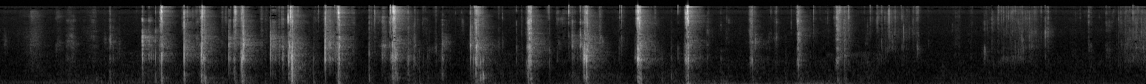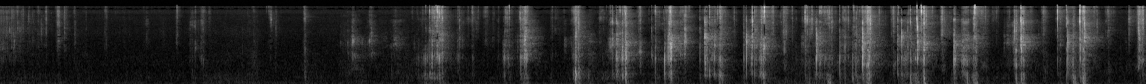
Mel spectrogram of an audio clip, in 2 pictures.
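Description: Thick slime being squeezed and stretched by hand, giving dense runs of sharp sticky clicks and pops, with a quieter stretch in the middle.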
